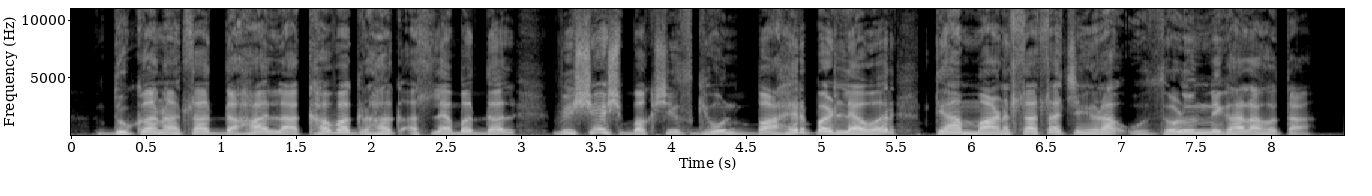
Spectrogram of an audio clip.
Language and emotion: Marathi, happy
